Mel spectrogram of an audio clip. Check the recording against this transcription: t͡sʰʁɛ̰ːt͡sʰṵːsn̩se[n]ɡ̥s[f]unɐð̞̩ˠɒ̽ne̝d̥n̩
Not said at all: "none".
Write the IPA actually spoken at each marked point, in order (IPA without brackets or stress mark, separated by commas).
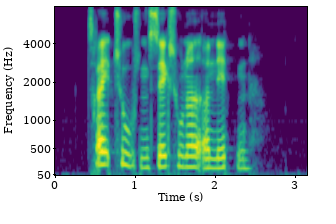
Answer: none, h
